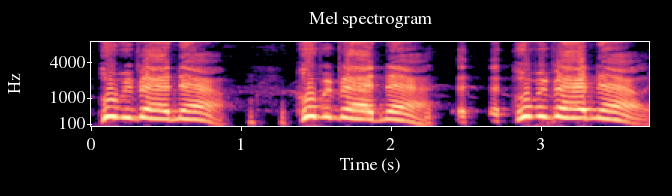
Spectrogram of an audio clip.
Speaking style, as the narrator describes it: Dusty just keeps screaming

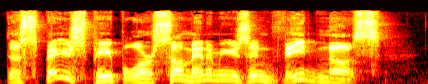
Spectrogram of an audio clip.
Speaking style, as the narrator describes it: Chow shouted

